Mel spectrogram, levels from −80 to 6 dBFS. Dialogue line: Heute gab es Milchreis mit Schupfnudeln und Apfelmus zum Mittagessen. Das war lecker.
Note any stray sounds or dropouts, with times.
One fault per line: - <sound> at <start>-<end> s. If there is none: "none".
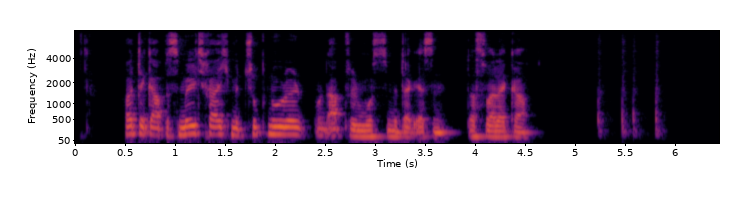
- thud at 5.2-5.9 s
